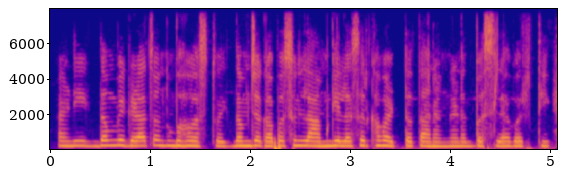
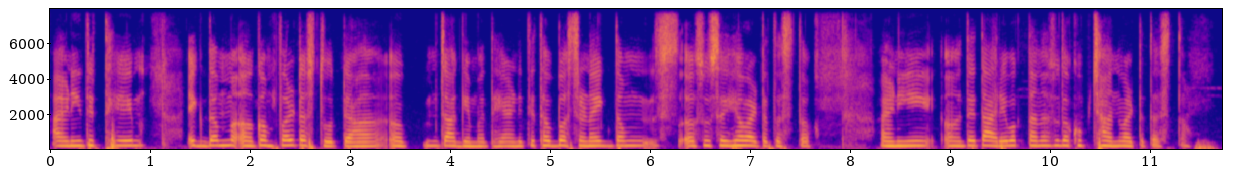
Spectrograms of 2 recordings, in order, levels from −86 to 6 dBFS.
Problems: background sounds at intervals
